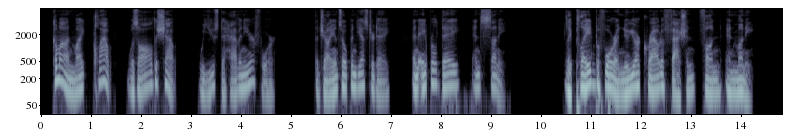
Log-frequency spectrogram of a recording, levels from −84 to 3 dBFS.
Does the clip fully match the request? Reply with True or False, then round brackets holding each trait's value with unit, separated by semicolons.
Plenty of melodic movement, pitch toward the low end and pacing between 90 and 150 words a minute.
True (5.7 semitones; 115 Hz; 145 wpm)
